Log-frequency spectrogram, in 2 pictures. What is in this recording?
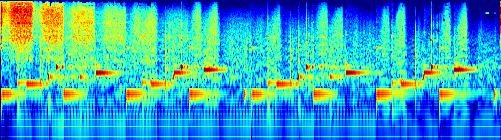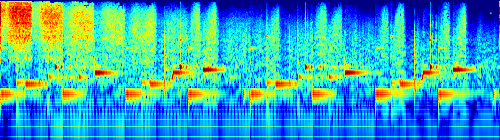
Downtempo made with Magix Music Maker
background, gaming, intro, music, podcast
